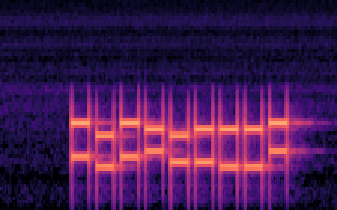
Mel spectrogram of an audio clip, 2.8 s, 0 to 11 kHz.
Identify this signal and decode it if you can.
DTMF, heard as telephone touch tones, dialled by machine, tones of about 140 ms. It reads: 91904522#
